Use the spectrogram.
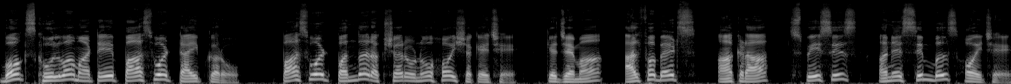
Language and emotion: Gujarati, neutral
